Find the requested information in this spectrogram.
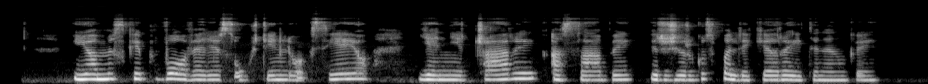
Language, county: Lithuanian, Tauragė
